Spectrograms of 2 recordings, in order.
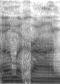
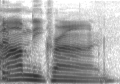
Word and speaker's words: omicron: get out of here omicron dude it's back that's how you that's how you say it oh my god you called it oh marion no i was calling it i was calling it omnicron yeah it sounds like it should be omnichrome yeah but it's omicron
